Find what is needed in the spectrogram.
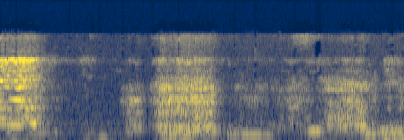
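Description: Recorded rhinoceros vocalisations: a high, arching squeal that ends just after the start, then several short, rough calls with short gaps between them.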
